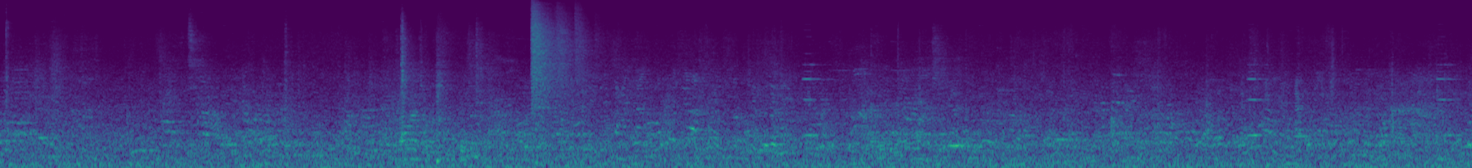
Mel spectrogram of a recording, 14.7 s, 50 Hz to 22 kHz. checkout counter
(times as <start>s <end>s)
3.4s 14.7s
